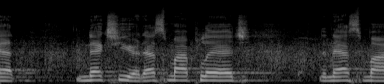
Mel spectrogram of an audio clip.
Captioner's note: applause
